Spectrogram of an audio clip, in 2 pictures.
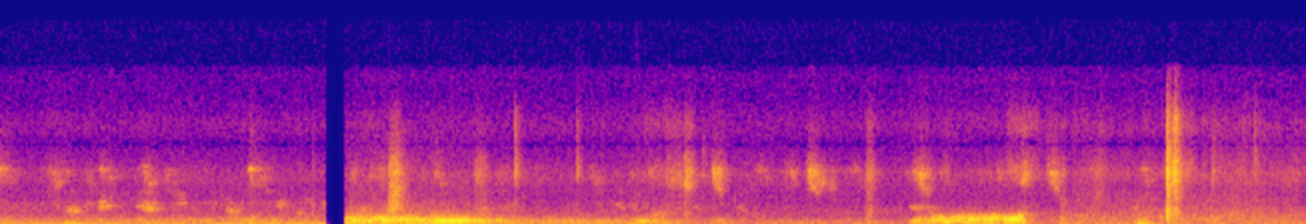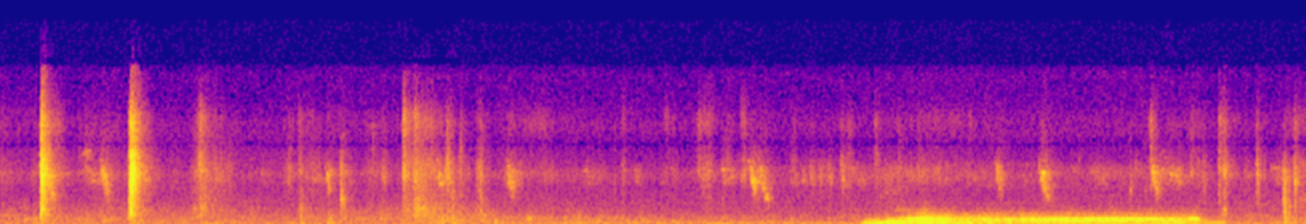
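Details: Three-month-old kittens squabbling over a rat snake they caught: short harsh wavering growls in three bursts, near the start, around seven seconds and a longer one near the end, with scattered clicks and rustling between.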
